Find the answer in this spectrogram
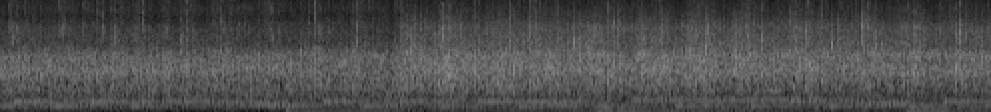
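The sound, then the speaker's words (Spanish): Sustained, loud applause from a crowd welcoming members of a cleaning crew, the Brigada Itinerante de Limpieza, a dense steady clatter of many hands clapping over a low sustained musical tone that shifts pitch every couple of seconds. “Este fuerte aplauso.”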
